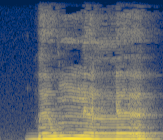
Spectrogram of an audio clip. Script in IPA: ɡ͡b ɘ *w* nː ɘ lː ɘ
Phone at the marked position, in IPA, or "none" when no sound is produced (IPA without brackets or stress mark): w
